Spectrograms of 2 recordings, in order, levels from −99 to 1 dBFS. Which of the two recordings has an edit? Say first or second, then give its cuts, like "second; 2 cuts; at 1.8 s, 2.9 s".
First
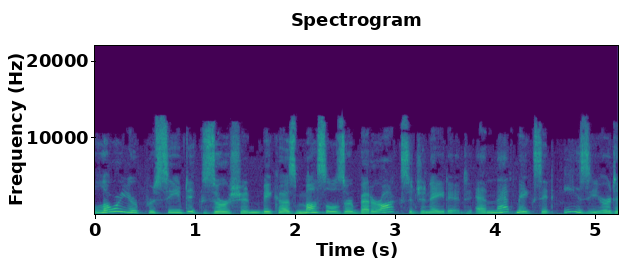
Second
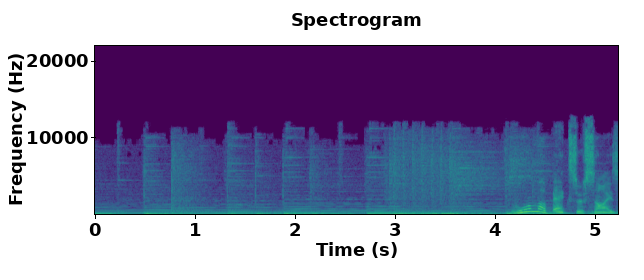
second; 1 cut; at 4.2 s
